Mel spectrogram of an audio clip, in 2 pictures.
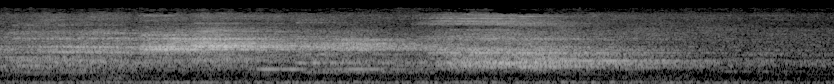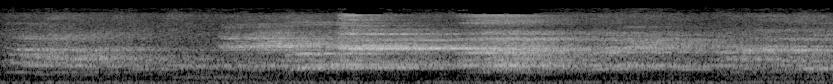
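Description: Recording of trained parrots speaking words of the extinct Maypure language, played over loudspeakers in a hall: several short vocal phrases a second or two apart, over a steady low hum.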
